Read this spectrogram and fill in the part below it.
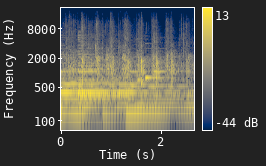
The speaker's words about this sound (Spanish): deles aplauso fuerte a Cristo porque Él es bueno.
